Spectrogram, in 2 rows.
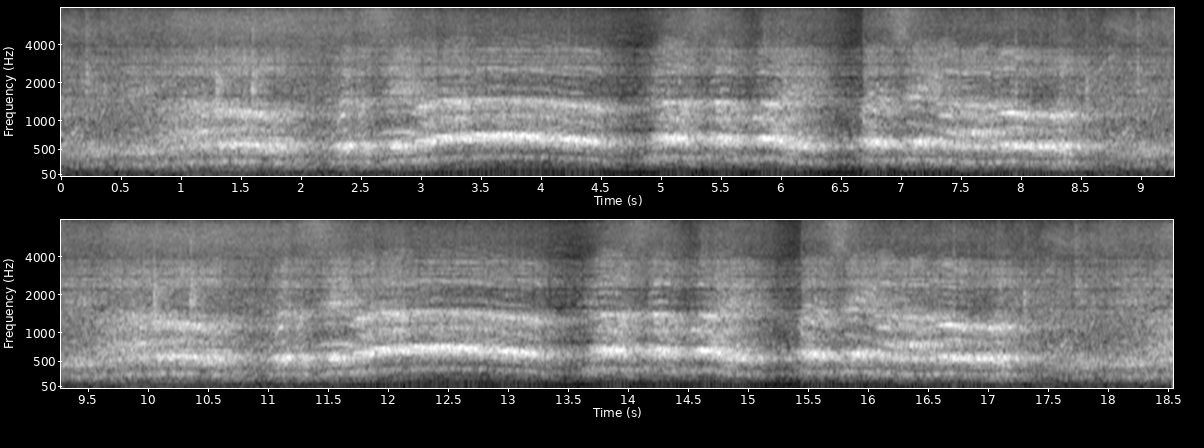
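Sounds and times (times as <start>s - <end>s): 
fans chanting: 0.0s - 18.5s.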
